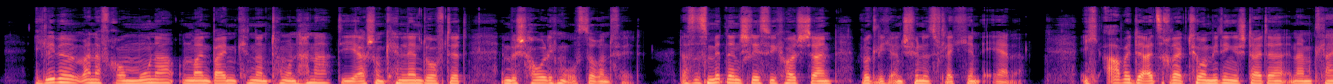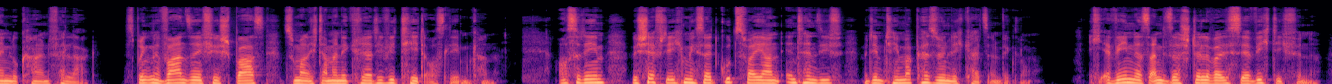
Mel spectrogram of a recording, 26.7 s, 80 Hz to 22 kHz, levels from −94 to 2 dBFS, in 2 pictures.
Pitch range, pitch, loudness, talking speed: 120-145 Hz, 130 Hz, -19 LUFS, 180 wpm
